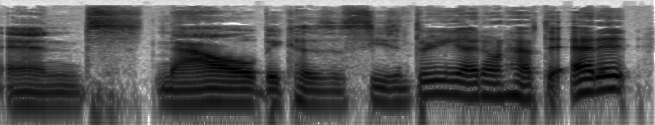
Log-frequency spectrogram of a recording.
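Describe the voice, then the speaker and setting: A man's voice: lowish voice, big pitch swings, normal speed, dry recording, studio quality. A man hosting a podcast as its writer and producer, telling behind-the-scenes stories in a casual, rambling way.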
